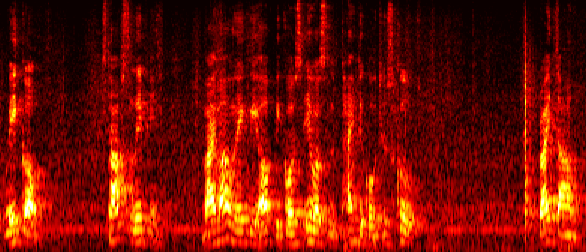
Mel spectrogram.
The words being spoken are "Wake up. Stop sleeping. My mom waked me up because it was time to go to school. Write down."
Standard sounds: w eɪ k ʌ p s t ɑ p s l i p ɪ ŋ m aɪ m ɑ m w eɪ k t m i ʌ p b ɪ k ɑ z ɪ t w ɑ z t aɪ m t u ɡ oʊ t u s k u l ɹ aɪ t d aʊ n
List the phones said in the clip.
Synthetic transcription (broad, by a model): w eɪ k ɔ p s t ɑ p s l i p ɪ ŋ m aɪ m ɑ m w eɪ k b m i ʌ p b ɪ k ɑ s ɪ t w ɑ s t aɪ m t u ɡ oʊ t u s k u l ɹ aɪ t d aʊ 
